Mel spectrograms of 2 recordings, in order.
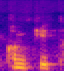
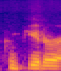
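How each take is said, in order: First: It is pronounced the Korean way. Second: It is pronounced the English way. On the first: "I would say computer" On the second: "rather than like computer"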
